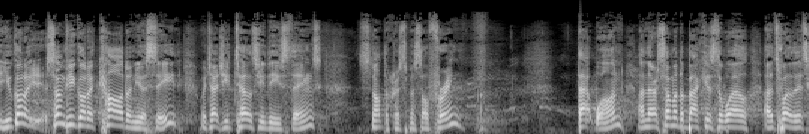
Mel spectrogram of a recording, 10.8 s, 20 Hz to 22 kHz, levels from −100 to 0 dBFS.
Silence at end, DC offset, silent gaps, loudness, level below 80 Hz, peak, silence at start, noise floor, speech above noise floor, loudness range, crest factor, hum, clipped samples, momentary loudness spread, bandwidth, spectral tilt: 0 s; under 0.1%; none; -19 LUFS; -50 dBFS; 0 dBFS; 0 s; -48 dBFS; 29 dB; 5 LU; 20 dB; none; under 0.1%; 11 LU; 16 kHz; -3.5 dB/octave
